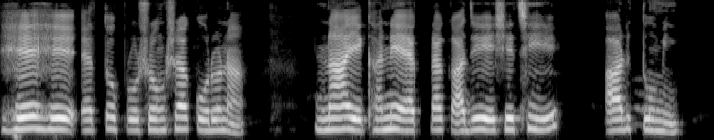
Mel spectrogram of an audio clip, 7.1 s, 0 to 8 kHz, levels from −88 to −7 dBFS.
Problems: background conversations at intervals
